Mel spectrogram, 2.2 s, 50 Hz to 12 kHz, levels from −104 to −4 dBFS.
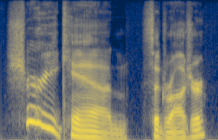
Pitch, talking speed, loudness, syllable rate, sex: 130 Hz, 135 wpm, -15 LUFS, 3.2 syllables/s, male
